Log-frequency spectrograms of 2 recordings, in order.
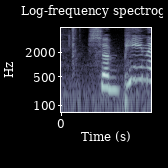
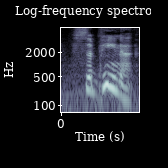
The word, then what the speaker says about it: subpoena: dad's a good guy subpoena is today's word of the day subpoena now subpoena a lot like subscribers is being pronounced differently than it's written have you ever watched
